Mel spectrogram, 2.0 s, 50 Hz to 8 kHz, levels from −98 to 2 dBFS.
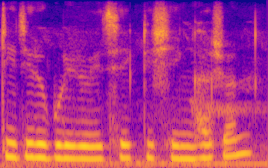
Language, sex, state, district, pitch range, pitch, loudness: Bengali, female, West Bengal, Cooch Behar, 220-245 Hz, 230 Hz, -13 LUFS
